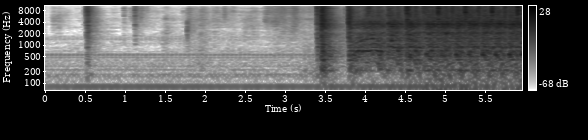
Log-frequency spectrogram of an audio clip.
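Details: Backyard-find 1987-parked Peugeot 504 diesel, fresh diesel pumped in: extended steady cranking about three beats a second, briefly almost running, then never catches; starter struggling; owner guesses a valve train problem, not confirmed.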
